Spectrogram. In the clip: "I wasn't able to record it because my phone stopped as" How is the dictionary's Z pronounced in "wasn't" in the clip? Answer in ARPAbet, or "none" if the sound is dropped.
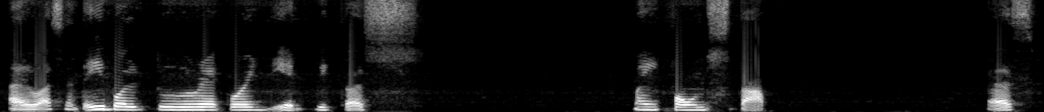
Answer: S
